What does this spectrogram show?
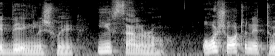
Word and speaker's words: Yves Saint Laurent: Yves Saint Laurent? No, mademoiselle. No, monsieur, c'est Yves Saint Laurent. The two N's aren't really pronounced. You just nasalize the preceding vowel sound, Saint Laurent.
